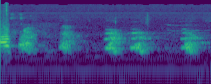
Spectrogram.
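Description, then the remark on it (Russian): A dog barks about five times in quick, uneven bursts, moderately loud, with a low steady hum running underneath. “О, собака загавкала.”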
